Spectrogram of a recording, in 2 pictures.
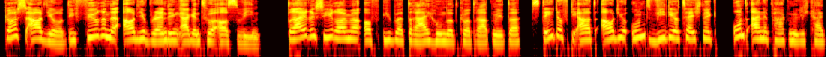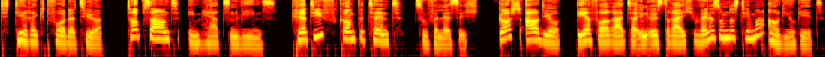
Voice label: Plakativ

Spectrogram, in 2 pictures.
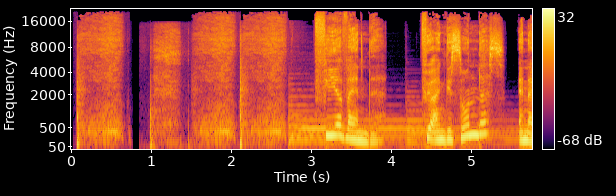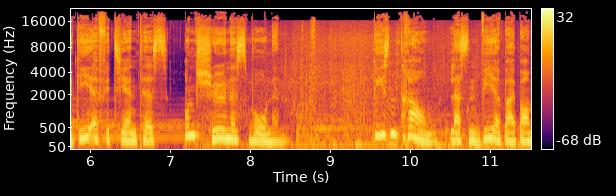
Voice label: Imagefilm; Baumit

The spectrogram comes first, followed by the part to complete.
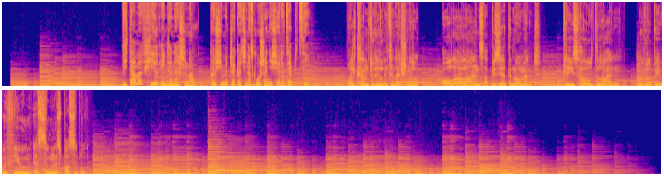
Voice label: POLNISCH

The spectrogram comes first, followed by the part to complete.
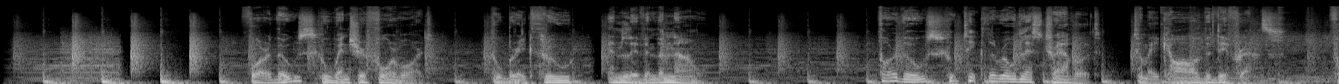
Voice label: Hörprobe englisch; RBM

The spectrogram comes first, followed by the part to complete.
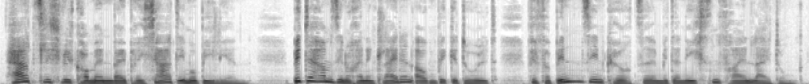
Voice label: Telefon Warteschleife

